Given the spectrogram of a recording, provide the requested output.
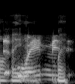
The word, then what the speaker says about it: Retz: Je dis bien en Ré. Ça s'écrit en Retz, mais on dit en Ré.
